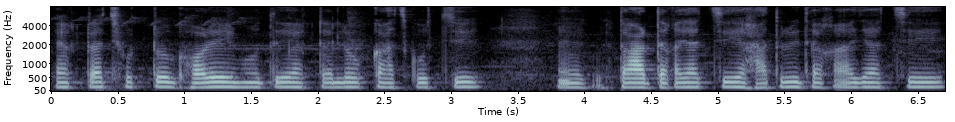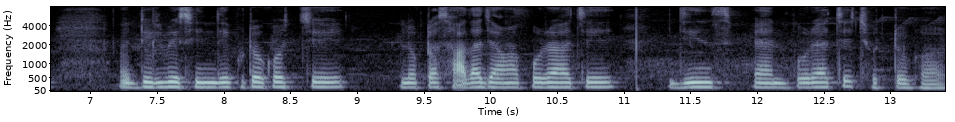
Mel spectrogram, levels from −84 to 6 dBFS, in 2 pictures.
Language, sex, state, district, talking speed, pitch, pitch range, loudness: Bengali, male, West Bengal, Paschim Medinipur, 140 wpm, 165 Hz, 160-170 Hz, -22 LUFS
